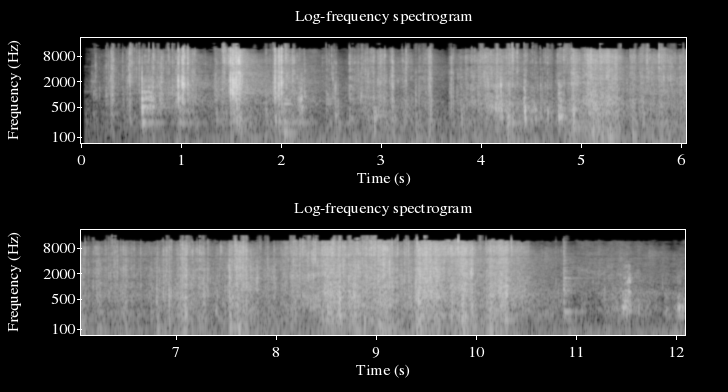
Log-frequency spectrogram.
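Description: Clear plastic bag crinkling and rustling as a cardboard box is handled and taken out of it: sharp crackles at first, then a steadier rustle that dies down near the end.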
